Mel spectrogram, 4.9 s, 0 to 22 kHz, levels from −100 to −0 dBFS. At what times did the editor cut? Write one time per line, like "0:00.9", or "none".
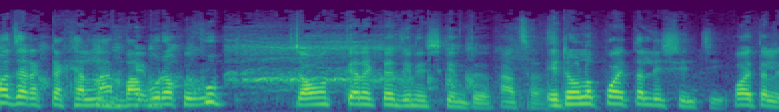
0:03.1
